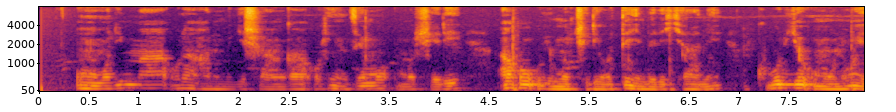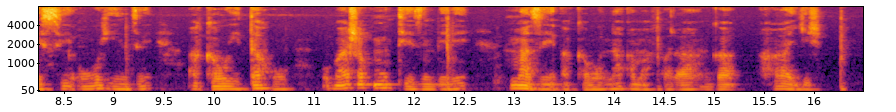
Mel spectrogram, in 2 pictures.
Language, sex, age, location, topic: Kinyarwanda, male, 18-24, Nyagatare, agriculture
